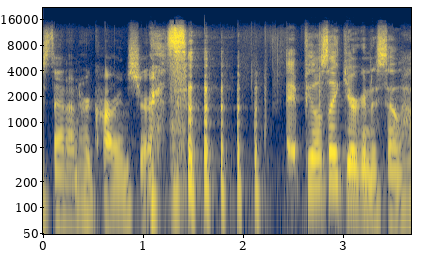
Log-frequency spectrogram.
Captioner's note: Katya giggling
